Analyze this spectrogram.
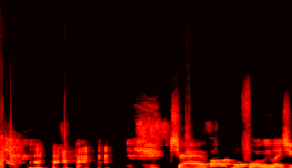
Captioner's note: laughs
